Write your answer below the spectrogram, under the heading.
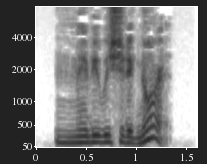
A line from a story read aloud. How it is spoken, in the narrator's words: Simon says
